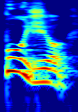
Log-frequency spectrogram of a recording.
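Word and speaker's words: pollo: the same but chicken is not polo is POJO because we have Double L so remember polo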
